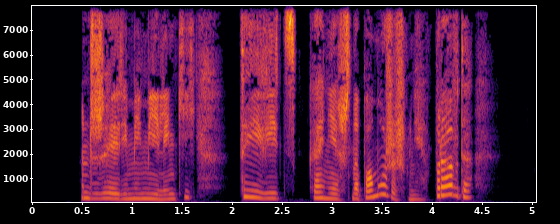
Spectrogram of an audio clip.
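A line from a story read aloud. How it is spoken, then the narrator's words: Pleading. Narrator (Russian): взмолилась она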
